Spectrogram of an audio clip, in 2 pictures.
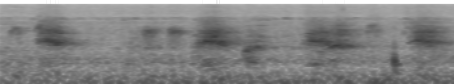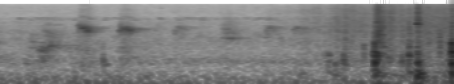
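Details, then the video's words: Formosan rock macaques, a wild troop met along a nature park trail. A troop male displays to show strength after a squabble. Short rasping call bursts at irregular intervals, then loud rustling and thumping clatter at the end. "Formosan Rock Macaque Display タイワンザルのディスプレー"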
